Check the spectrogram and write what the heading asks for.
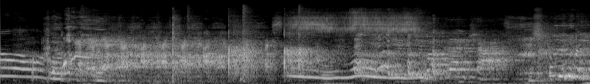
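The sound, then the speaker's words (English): A person's voice imitates a growling, cat-like creature with drawn-out, warbling yowls that rise and fall in pitch, loud, continuing for several seconds with brief breaks. “Stepped on a cat right there. Sound of cats.”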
